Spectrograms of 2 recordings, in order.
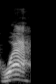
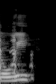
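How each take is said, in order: First: "Ouais" said casually as "weh"; colloquial French. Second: "oui" said as a neat "wee"; textbook French. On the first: Showing how real French people talk, colloquial "Ouais". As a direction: say "Ouais" with an open, slangy "eh" ending. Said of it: "like, the colloquial thing too". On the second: Showing what French people don't say, textbook "oui". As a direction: say "oui" with the standard "ee" ending. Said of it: "They don't say". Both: Shown as a demonstration.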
